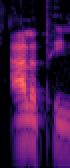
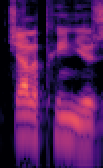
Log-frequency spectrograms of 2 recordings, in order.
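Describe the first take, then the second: First: The word starts without a J sound. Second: The word starts with a clear J sound. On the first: "and yet everyone else says jalapenos" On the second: "it says there's a J"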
